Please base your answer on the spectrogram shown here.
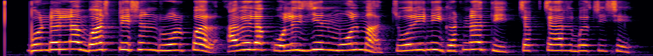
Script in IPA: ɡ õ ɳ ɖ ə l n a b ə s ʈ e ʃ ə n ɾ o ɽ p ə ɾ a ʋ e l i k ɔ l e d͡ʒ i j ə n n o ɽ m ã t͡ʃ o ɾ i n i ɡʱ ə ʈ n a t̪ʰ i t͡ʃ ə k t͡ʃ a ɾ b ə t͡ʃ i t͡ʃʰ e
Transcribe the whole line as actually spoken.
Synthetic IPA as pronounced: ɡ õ ɳ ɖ ə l n a b ə s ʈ e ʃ ə n ɾ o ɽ p ə ɾ a ʋ e l a k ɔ l e d͡ʒ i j ə n m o l m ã t͡ʃ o ɾ i n i ɡʱ ə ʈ n a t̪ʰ i t͡ʃ ə k t͡ʃ a ɾ b ə t͡ʃ i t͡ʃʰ e

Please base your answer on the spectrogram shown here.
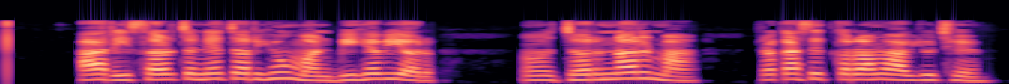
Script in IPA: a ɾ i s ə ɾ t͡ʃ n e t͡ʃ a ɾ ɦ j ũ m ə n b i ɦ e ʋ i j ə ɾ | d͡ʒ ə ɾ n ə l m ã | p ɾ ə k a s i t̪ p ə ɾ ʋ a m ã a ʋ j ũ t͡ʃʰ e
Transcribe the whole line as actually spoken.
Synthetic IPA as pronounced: a ɾ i s ə ɾ t͡ʃ n e t͡ʃ ə ɾ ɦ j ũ m ə n b i ɦ e ʋ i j ə ɾ | d͡ʒ ə ɾ n ə l m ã | p ɾ ə k a s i t̪ k ə ɾ ʋ a m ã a ʋ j ũ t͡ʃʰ e

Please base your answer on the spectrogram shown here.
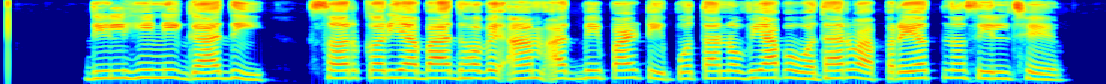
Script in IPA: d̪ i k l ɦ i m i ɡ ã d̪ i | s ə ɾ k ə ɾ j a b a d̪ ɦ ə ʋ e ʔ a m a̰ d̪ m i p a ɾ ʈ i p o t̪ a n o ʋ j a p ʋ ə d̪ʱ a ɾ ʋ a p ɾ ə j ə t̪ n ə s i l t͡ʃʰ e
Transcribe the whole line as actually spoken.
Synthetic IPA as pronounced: d̪ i l ɦ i n i ɡ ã d̪ i | s ə ɾ k ə ɾ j a b a d̪ ɦ ə ʋ e ʔ a m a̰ d̪ m i p a ɾ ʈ i p o t̪ a n o ʋ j a p ʋ ə d̪ʱ a ɾ ʋ a p ɾ ə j ə t̪ n ə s i l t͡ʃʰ e

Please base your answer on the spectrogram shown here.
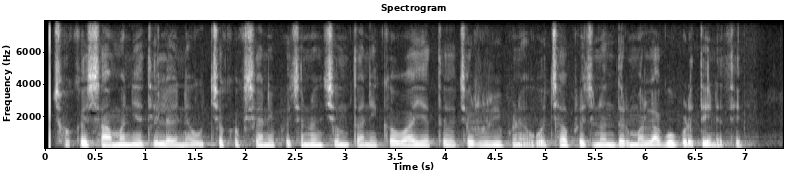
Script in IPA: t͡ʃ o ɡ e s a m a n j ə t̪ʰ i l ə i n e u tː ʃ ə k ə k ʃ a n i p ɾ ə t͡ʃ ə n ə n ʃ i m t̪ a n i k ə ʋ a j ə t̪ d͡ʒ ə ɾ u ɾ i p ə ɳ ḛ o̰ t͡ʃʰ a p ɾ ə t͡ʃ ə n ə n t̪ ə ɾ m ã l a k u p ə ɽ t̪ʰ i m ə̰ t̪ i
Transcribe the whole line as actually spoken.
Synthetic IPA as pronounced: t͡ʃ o k e s a m a n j ə t̪ʰ i l ə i n e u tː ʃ ə k ə k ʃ a n i p ɾ ə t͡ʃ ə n ə n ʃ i m t̪ a n i k ə ʋ a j ə t̪ d͡ʒ ə ɾ u ɾ i p ə ɳ ḛ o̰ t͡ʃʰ a p ɾ ə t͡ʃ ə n ə n d̪ ə ɾ m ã l a ɡ u p ə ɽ t̪ i n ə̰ t̪ʰ i

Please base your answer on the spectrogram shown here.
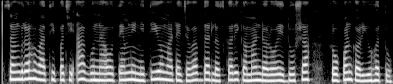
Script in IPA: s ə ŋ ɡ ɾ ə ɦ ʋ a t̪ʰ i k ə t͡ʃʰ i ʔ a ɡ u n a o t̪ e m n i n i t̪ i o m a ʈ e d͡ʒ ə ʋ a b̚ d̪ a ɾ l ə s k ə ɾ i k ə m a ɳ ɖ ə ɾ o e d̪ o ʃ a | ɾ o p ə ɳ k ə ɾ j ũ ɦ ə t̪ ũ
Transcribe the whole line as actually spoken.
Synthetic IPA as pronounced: s ə ŋ ɡ ɾ ə ɦ ʋ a t̪ʰ i p ə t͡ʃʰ i ʔ a ɡ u n a o t̪ e m n i n i t̪ i o m a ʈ e d͡ʒ ə ʋ a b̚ d̪ a ɾ l ə s k ə ɾ i k ə m a ɳ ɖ ə ɾ o e d̪ o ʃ a | ɾ o p ə ɳ k ə ɾ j ũ ɦ ə t̪ ũ

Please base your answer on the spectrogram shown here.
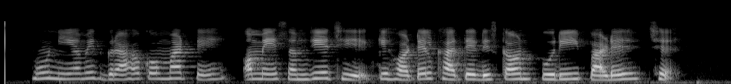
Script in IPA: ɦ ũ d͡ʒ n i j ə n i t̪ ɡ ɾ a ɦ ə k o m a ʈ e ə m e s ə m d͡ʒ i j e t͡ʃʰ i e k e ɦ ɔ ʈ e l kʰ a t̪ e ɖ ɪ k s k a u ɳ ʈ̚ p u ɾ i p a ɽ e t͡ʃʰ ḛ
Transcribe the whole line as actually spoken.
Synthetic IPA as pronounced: ɦ ũ n i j ə m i t̪ ɡ ɾ a ɦ ə k o m a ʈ e ə m e s ə m d͡ʒ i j e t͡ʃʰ i e k e ɦ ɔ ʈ e l kʰ a t̪ e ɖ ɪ s k a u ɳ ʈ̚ p u ɾ i p a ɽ e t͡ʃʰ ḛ

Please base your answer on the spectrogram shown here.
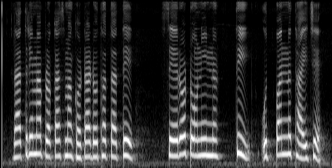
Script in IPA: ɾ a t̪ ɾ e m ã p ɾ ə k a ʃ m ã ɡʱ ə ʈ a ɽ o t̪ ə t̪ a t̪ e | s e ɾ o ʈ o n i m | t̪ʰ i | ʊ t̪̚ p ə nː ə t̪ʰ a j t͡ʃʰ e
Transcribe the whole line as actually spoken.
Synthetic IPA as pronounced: ɾ a t̪ ɾ i m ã p ɾ ə k a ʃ m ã ɡʱ ə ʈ a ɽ o t̪ʰ ə t̪ a t̪ e | s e ɾ o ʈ o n i n | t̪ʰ i | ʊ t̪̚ p ə nː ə t̪ʰ a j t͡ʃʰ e

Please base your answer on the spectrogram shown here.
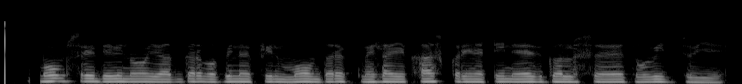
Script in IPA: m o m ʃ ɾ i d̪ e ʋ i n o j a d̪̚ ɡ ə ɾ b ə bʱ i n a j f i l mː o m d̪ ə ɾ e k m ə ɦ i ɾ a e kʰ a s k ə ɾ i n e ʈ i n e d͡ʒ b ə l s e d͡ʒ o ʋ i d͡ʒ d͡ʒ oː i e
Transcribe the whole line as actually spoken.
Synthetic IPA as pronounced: m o m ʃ ɾ i d̪ e ʋ i n o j a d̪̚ ɡ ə ɾ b ə bʱ i n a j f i l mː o m d̪ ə ɾ e k m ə ɦ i l a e kʰ a s k ə ɾ i n e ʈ i n e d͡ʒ ɡ ə l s e d͡ʒ o ʋ i d͡ʒ d͡ʒ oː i e

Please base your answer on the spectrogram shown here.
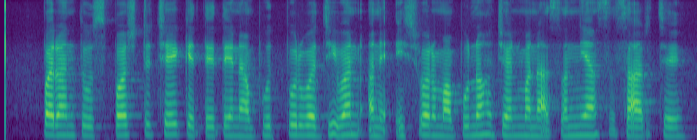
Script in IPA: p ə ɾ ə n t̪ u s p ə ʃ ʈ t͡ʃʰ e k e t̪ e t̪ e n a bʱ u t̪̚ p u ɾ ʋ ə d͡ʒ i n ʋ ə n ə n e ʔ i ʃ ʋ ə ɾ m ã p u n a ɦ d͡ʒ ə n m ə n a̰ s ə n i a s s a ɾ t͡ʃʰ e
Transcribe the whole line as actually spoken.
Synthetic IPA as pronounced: p ə ɾ ə n t̪ u s p ə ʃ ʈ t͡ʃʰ e k e t̪ e t̪ e n a bʱ u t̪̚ p u ɾ ʋ ə d͡ʒ i ʋ ə n ə n e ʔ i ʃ ʋ ə ɾ m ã p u n ə ɦ d͡ʒ ə n m ə n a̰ s ə n j a s s a ɾ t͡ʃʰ e

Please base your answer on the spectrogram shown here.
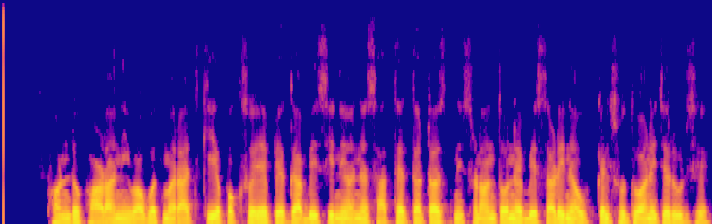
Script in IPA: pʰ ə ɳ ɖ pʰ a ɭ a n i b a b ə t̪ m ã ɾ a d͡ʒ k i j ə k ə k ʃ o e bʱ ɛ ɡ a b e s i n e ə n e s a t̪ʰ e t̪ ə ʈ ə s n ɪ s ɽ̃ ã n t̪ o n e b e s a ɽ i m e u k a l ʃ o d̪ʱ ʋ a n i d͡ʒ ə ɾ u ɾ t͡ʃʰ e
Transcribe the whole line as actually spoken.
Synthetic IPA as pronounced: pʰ ə ɳ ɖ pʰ a ɭ a n i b a b ə t̪ m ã ɾ a d͡ʒ k i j ə p ə k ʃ o e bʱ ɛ ɡ a b e s i n e ə n e s a t̪ʰ e t̪ ə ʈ ə s n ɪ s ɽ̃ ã n t̪ o n e b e s a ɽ i n e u k e l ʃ o d̪ʱ ʋ a n i d͡ʒ ə ɾ u ɾ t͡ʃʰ e

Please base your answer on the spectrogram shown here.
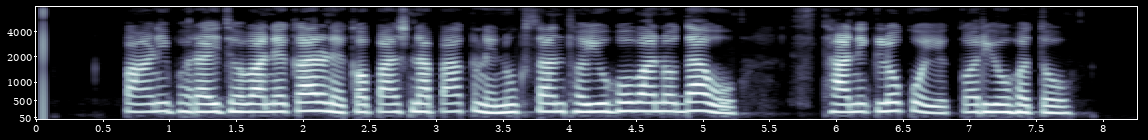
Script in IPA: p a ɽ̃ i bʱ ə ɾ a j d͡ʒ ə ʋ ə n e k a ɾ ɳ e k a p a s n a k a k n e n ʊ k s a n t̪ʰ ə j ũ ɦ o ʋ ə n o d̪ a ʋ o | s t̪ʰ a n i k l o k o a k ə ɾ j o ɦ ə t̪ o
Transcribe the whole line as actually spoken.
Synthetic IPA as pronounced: p a ɽ̃ i bʱ ə ɾ a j d͡ʒ ə ʋ a n e k a ɾ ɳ e k ə p a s n a p a k n e n ʊ k s a n t̪ʰ ə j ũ ɦ o ʋ a n o d̪ a ʋ o | s t̪ʰ a n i k l o k o e k ə ɾ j o ɦ ə t̪ o

